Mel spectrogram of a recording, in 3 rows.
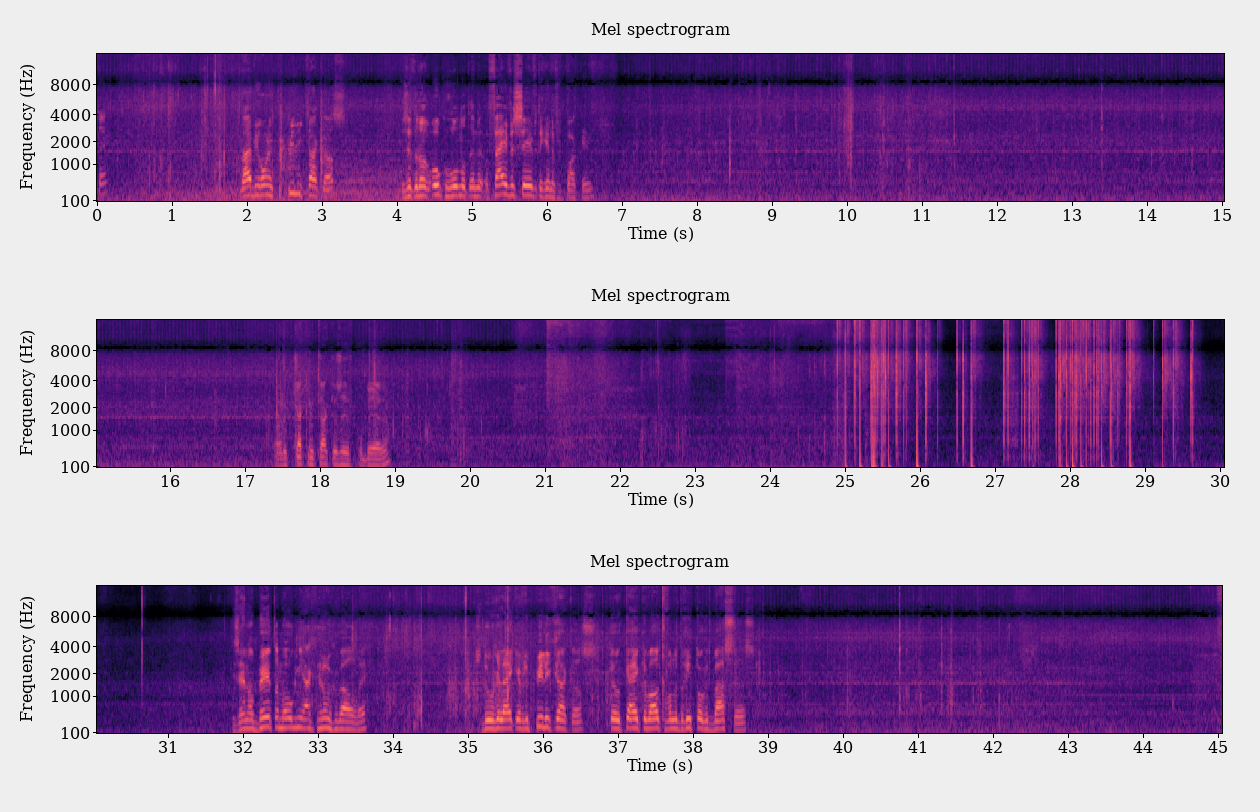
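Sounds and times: low engine-like hum: 0.0s - 45.0s
firecracker crackling and popping: 17.4s - 22.8s, 23.4s - 29.9s, 32.8s - 45.0s.

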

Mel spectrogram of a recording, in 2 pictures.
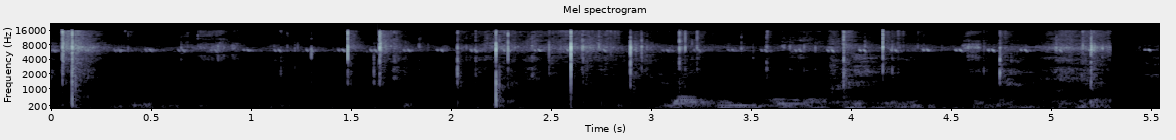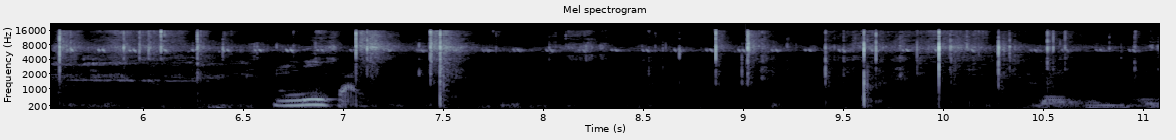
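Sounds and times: faint steady hiss: 0.0s - 5.3s
bonfire crackling: 0.0s - 11.0s.

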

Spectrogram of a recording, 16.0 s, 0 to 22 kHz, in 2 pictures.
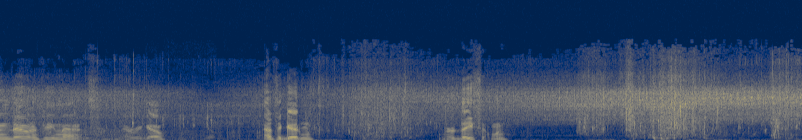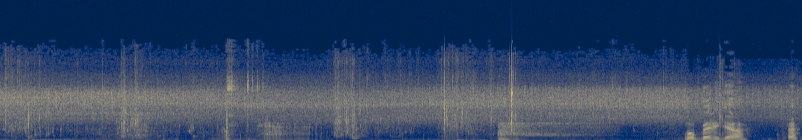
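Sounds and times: water splashing and sloshing: 0.4s - 4.4s, 5.2s - 14.7s.

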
